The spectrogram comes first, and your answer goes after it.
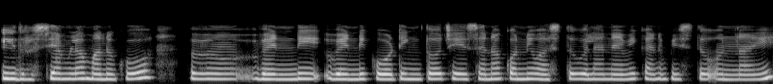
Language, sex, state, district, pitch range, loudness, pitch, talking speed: Telugu, female, Andhra Pradesh, Krishna, 240-255 Hz, -16 LUFS, 250 Hz, 100 wpm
